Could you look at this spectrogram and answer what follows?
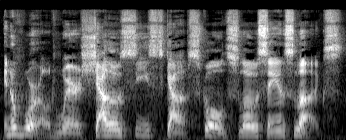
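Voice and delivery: slow, weighty trailer announcer; movie trailer voice. Shown as a demonstration. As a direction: announce it like an epic film trailer. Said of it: "speak in your best movie trailer voice".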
